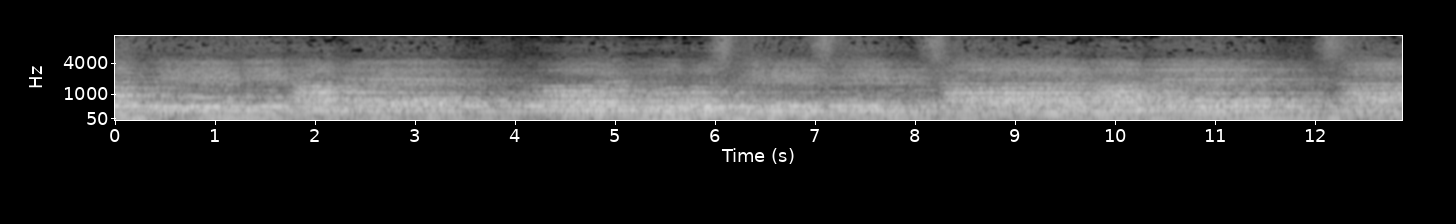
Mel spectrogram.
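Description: Choir singing a slow hymn over held low bass notes, the chords changing about every two seconds.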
